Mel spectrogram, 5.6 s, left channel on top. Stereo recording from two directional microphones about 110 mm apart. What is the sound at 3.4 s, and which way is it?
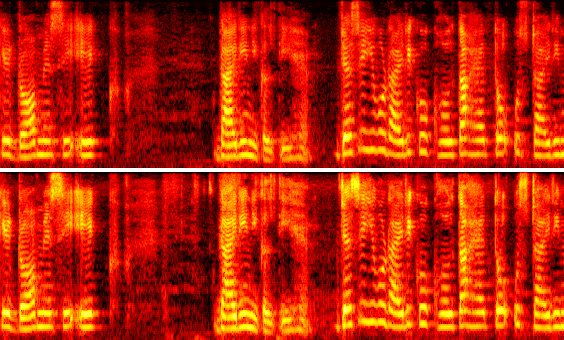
A woman's voice, 5° right (ahead or behind).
